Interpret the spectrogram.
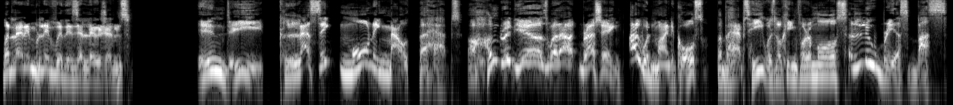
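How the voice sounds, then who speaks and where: An actor playing Grimm, a cranky, sardonic gremlin-like dwarf who narrates fairy tales mockingly in a video game, with a gravelly, raspy voice and theatrical delivery. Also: male voice, a little high, wildly swooping pitch, unhurried, no echo, clean studio sound, full character voice. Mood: derisive. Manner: sneering, mock-dramatic, swooping from mutters to shouts.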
